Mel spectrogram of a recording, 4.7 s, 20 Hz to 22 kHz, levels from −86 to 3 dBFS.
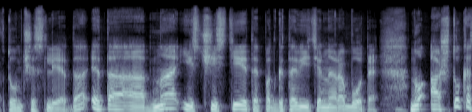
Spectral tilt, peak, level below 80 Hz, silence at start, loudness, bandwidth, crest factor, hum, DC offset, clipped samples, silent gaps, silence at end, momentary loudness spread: -5 dB/octave; -4 dBFS; -44 dBFS; 0 s; -19 LUFS; 16.5 kHz; 16 dB; none; 0.2%; under 0.1%; none; 0 s; 4 LU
